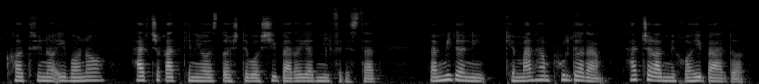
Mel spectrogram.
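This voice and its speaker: A woman's voice: lowish voice, a little mellow, natural voice. A woman voicing a kind, earnest young man in an audiobook, insistently reassuring his friend. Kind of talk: audiobook character reading.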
